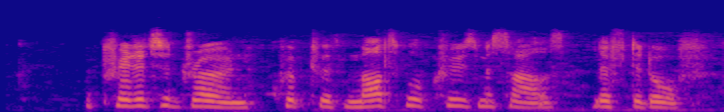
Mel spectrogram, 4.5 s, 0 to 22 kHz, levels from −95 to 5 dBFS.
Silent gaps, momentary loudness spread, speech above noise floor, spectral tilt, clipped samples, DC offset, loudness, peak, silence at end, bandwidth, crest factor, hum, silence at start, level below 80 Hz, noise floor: none; 10 LU; 37 dB; -3 dB/octave; under 0.1%; under 0.1%; -35 LUFS; -16 dBFS; 0.1 s; 7.8 kHz; 20 dB; none; 0.55 s; -82 dBFS; -73 dBFS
